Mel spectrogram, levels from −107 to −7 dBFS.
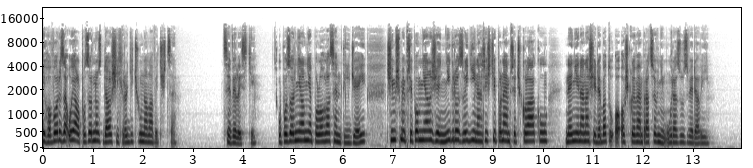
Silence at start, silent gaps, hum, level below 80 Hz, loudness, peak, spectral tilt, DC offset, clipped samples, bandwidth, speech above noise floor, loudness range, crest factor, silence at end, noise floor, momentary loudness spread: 0 s; none; none; -66 dBFS; -21 LUFS; -4 dBFS; -4 dB/octave; under 0.1%; under 0.1%; 13 kHz; 53 dB; 4 LU; 16 dB; 0.65 s; -74 dBFS; 9 LU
